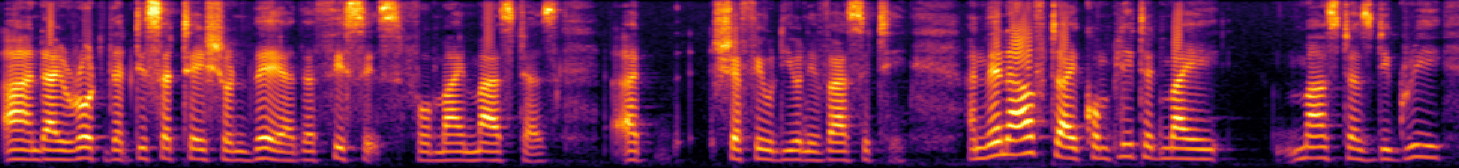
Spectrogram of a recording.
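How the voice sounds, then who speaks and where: A middle-aged woman from Uganda, a guest professor answering interview questions in a measured, explanatory way. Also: on the low side. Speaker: guest storyteller and English professor.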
